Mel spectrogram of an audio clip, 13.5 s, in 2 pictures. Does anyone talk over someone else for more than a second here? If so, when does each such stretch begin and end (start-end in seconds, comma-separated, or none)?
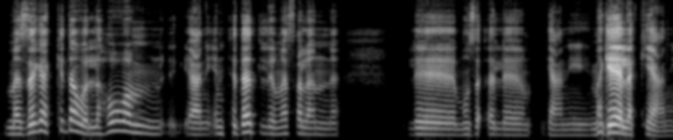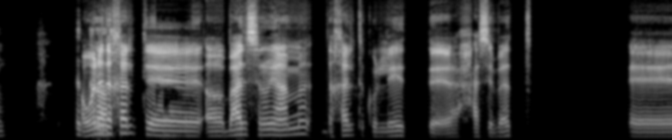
none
